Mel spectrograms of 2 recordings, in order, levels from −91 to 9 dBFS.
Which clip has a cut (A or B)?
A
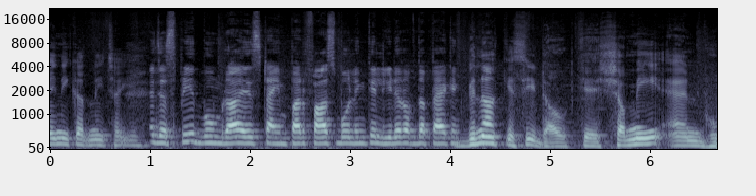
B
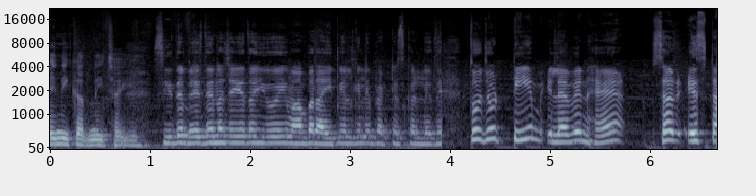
A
